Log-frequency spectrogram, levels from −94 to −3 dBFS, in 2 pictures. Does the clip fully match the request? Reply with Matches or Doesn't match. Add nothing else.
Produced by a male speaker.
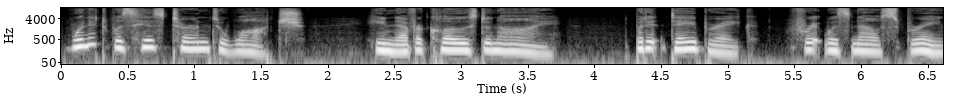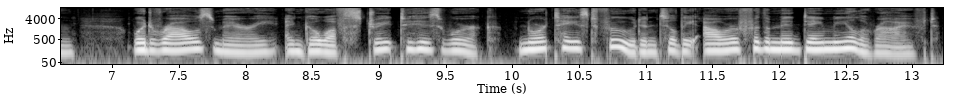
Doesn't match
